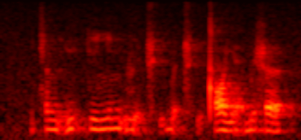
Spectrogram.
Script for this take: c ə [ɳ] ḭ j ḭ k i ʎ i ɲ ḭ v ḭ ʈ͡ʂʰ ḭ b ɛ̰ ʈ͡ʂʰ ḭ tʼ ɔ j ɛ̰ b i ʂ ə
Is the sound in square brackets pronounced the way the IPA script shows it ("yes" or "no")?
no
